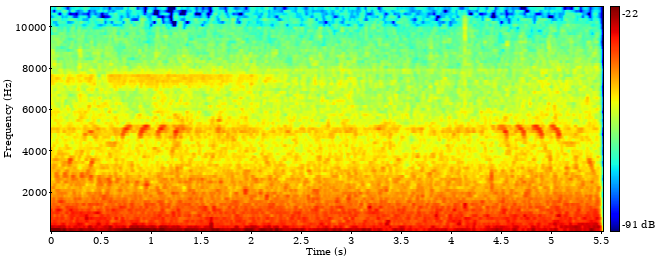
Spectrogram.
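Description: Aerial fireworks display: a steady crackling hiss with one dull low thump about a second in.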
